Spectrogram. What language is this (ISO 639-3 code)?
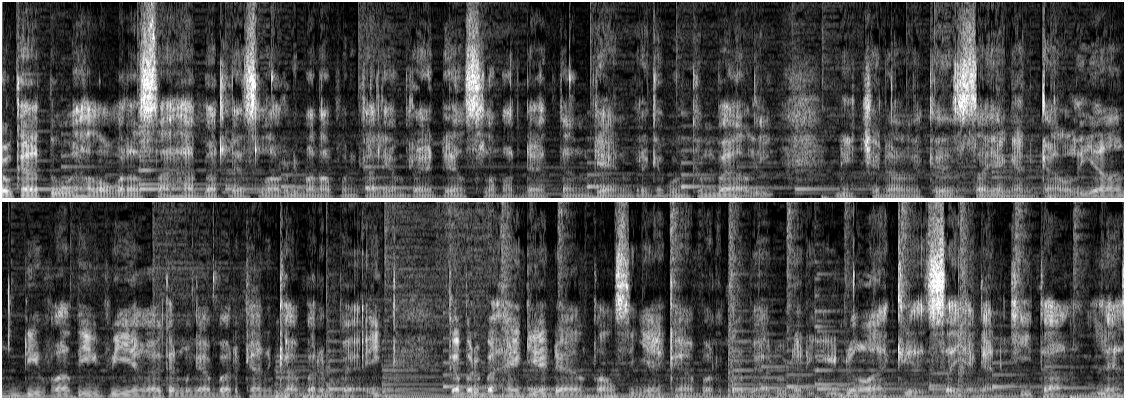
ind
